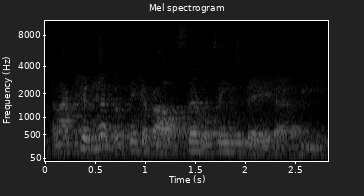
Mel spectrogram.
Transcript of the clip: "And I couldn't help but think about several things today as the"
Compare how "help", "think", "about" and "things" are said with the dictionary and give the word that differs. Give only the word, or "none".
things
